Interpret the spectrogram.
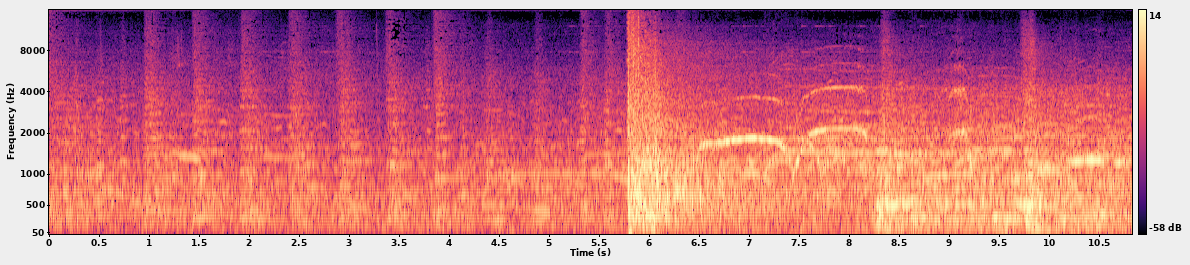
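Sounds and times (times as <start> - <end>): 
crowd noise and chatter as a presidential motorcade passes: 0.0 - 10.8
gunshot at Dealey Plaza: 5.8 - 7.4.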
